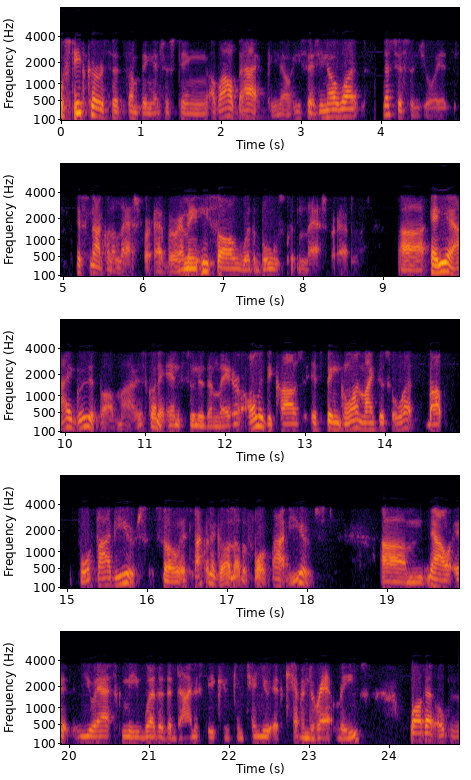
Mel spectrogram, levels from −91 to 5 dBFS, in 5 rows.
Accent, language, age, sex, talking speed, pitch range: American, English, 40-59, male, 225 wpm, 110-150 Hz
